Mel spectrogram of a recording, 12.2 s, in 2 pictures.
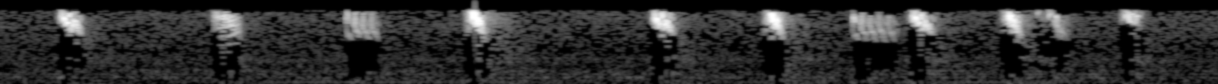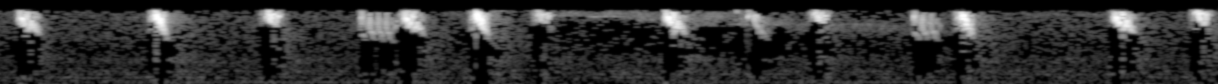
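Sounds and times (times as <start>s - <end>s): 
Eurasian tree sparrow chirps: 0.0s - 12.1s.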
